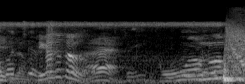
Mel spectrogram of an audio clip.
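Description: Insects chirring steadily in the forest undergrowth, with indistinct voices in the first second.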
